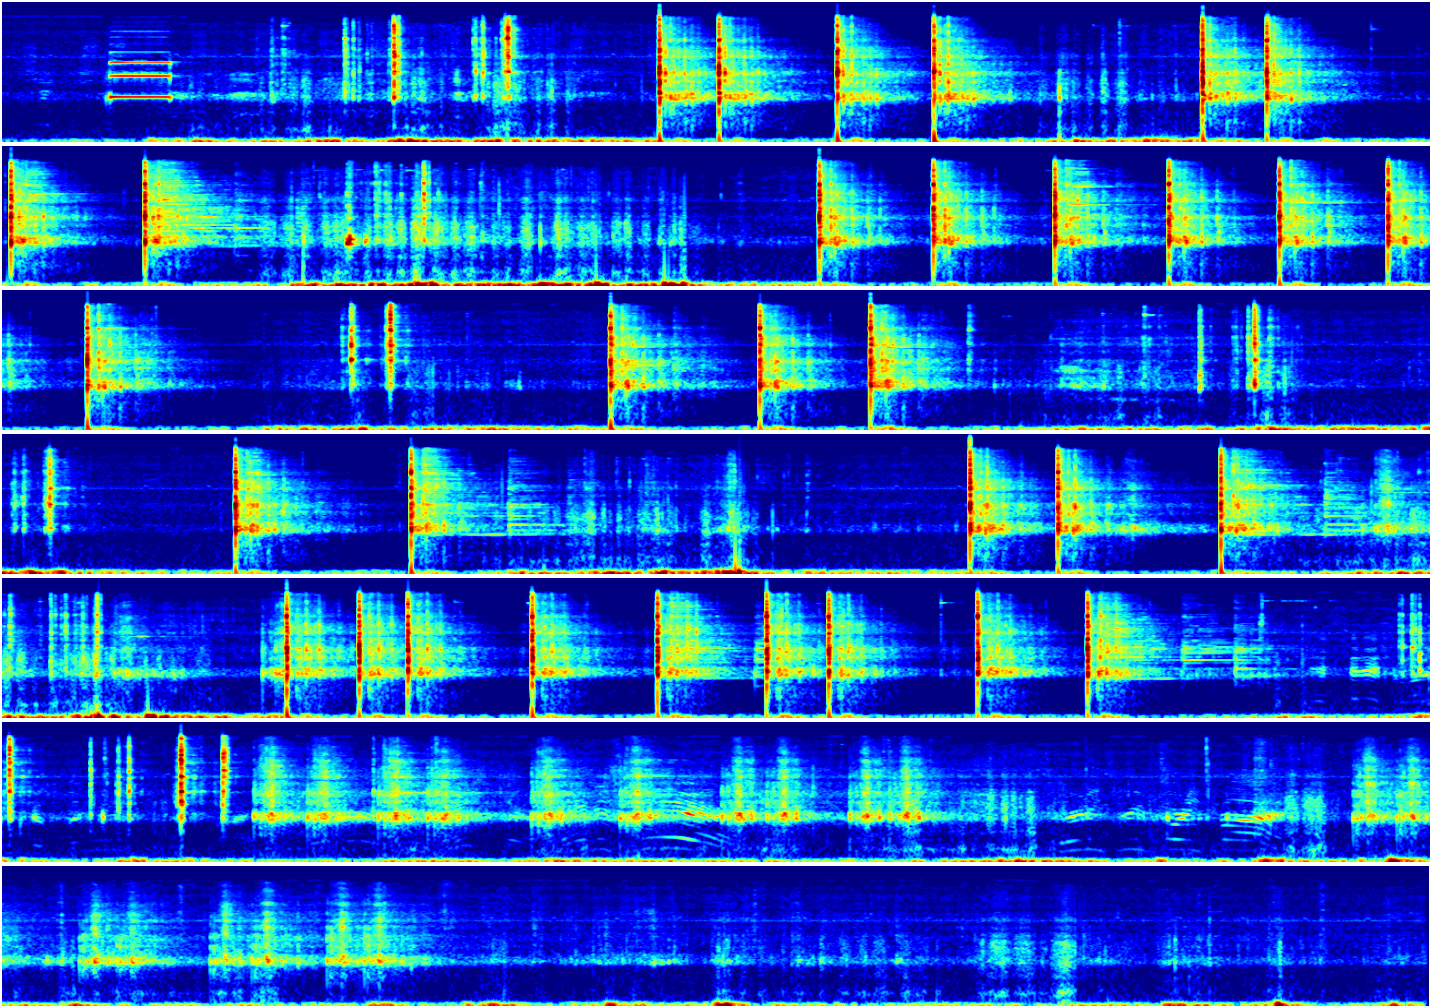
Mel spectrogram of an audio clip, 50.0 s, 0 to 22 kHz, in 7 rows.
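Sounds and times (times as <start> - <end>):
pistol shots: 3.3 - 5.1, 6.0 - 8.2, 11.2 - 15.2, 17.3 - 19.2, 22.6 - 24.0, 26.2 - 28.4, 29.9 - 34.5, 36.9 - 40.4, 42.4 - 45.0.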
